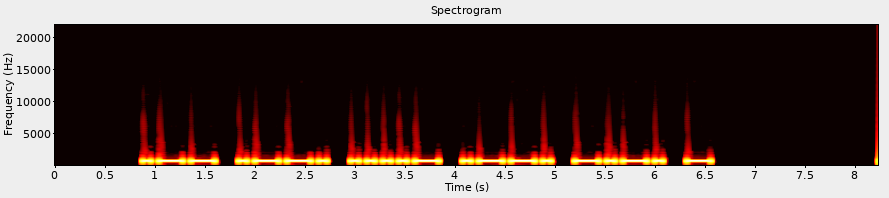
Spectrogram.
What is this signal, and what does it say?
Morse code, heard as a keyed tone, about 15 wpm, 700 Hz. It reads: WP4PCT
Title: USA Call Signs - 6 Characters - Repeated 3x - 15wpm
